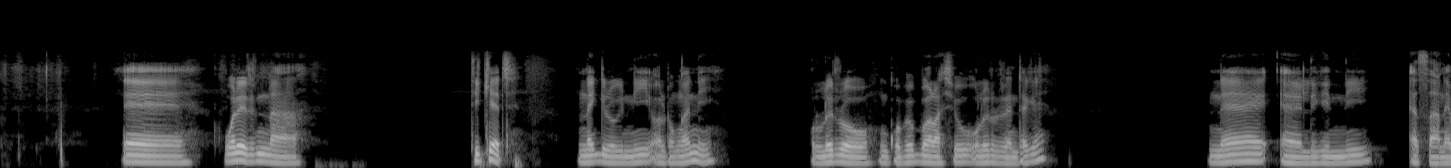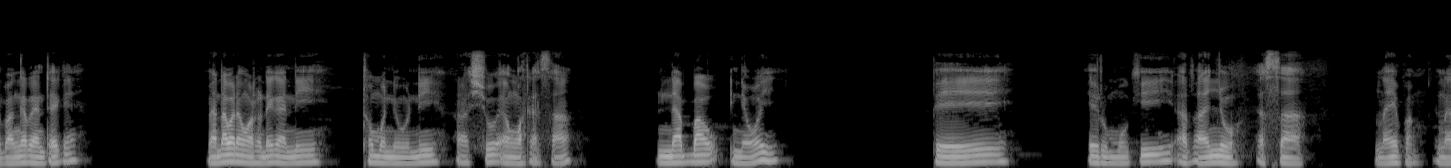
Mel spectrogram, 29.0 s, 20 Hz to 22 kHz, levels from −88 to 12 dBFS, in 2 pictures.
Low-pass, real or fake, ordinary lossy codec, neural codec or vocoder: 7.2 kHz; real; none; none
